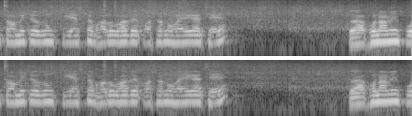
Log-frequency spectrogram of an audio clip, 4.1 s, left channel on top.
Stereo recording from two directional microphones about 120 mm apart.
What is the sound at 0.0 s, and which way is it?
Speech, 15° left (ahead or behind).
